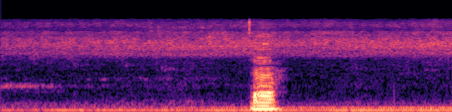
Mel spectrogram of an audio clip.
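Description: Steady high-pitched chirring of insects, with a low steady hum underneath.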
